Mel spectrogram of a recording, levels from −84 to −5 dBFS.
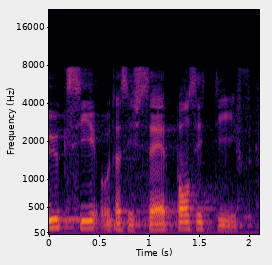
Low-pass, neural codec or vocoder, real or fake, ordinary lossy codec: none; none; real; none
